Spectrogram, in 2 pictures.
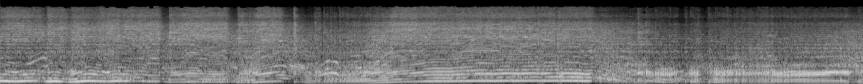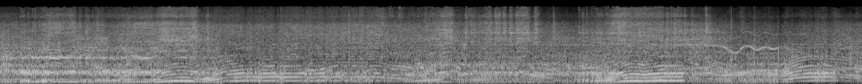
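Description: Dirt bike engines rev hard and sputter close by.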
